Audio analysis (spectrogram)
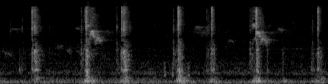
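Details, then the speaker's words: Car that only starts sometimes, key turned: a few light, irregular ticks and no cranking at all; the starter motor is suspected but not confirmed. "Okay, it just does that. There's a little bit of a tick sort of noise, but nothing else."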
